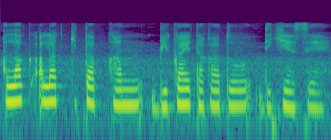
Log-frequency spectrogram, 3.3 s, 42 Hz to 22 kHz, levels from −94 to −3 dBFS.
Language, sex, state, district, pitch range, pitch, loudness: Nagamese, female, Nagaland, Dimapur, 185-225 Hz, 200 Hz, -20 LUFS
